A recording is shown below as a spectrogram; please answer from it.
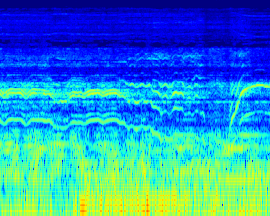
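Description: Live gospel singing: a woman's high voice holding long, wavering melismatic lines over a full band with organ.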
